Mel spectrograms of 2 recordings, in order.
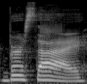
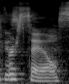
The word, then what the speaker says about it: Versailles: don't worry about it like for sales oh yeah don't go there i love it when siri is like versailles and i'm like no no that's for sales take a step back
